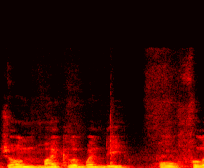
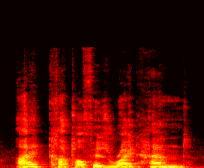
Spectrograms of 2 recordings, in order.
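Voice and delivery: proud, very high and loud; 10 semitones higher, 7 dB louder than usual. Peter answers Wendy's questions, proudly. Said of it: "said Peter proudly".

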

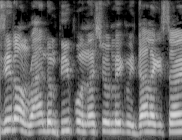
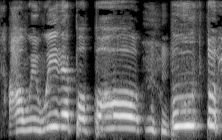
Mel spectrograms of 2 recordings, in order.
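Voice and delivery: high, very slow, stretched-out yell, acted out; 5 semitones higher, 4 dB louder than usual. Retelling how a man yelled whenever the opposing French player touched the ball, retelling a yell. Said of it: "he would just yell".

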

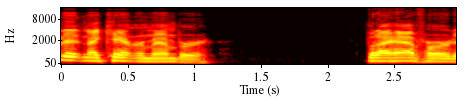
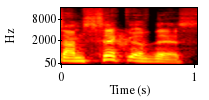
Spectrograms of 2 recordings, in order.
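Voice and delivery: ordinary talk

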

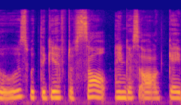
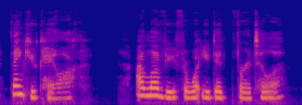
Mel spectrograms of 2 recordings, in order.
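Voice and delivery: very quiet, soft, hushed; 13 dB quieter than usual. Meg adds a few words to the kalok, very quietly. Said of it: "Then he added very quietly".

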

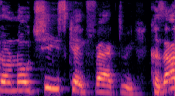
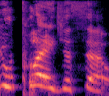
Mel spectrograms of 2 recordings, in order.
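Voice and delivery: put-on taunting voice, pitched up, rubbing it in; 5 semitones higher than usual. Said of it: "In my funk flex voice".

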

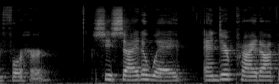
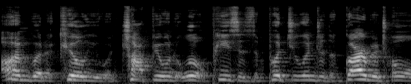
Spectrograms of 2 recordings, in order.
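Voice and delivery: loud, fake, hammed-up monster voice; 6 dB louder than usual. A narrator reads a laughing character taunting the others, in a phony monster voice. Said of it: "In a phony monster voice".

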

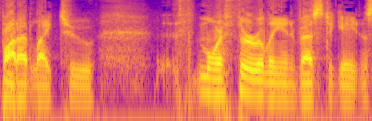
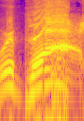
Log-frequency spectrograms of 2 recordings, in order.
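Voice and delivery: jived-up upbeat host voice, raised and pitched up; 7 semitones higher, 5 dB louder than usual. Redoing the return from a break: jived up, not monotone. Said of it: "I thought I'd jive it up a little bit".

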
